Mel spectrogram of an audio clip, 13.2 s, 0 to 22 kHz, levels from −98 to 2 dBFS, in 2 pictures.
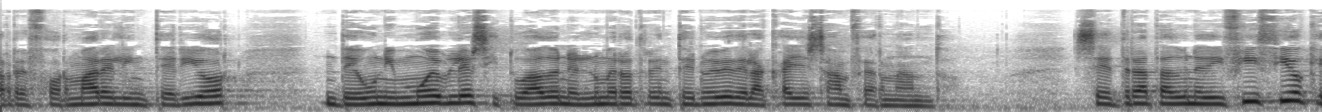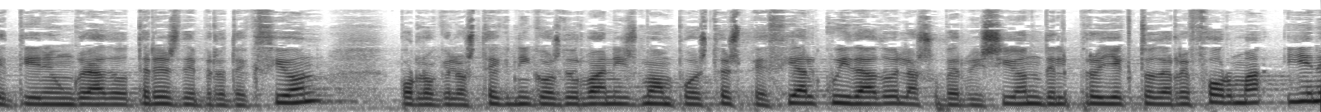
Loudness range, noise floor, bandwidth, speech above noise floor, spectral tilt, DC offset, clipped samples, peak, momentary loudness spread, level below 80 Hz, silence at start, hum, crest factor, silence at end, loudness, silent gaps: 3 LU; -45 dBFS; 16.5 kHz; 29 dB; -4 dB/octave; under 0.1%; under 0.1%; 0 dBFS; 8 LU; -52 dBFS; 0 s; none; 16 dB; 0 s; -16 LUFS; none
